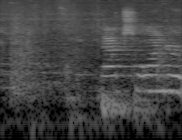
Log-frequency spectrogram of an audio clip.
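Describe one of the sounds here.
A large children's choir starts singing together.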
